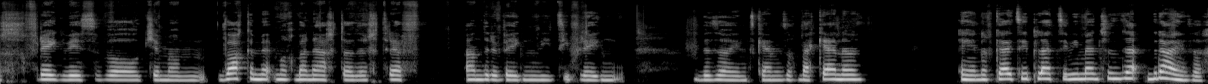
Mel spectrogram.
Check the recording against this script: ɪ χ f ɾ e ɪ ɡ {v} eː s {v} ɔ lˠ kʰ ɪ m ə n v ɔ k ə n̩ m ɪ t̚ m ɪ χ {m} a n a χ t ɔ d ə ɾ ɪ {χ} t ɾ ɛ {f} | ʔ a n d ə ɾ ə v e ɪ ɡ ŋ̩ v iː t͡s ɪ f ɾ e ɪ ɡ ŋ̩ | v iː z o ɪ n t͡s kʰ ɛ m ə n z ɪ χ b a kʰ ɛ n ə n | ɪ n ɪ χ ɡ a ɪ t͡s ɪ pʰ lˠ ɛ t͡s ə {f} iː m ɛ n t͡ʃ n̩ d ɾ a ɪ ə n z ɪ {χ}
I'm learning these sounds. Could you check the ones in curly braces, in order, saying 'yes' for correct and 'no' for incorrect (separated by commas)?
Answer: yes, yes, no, yes, yes, no, yes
